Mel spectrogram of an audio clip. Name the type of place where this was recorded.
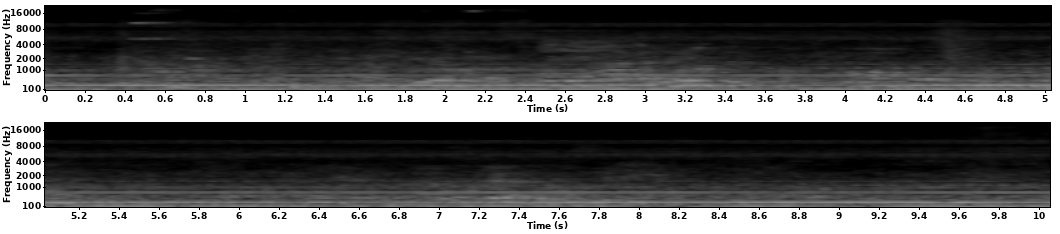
subway station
